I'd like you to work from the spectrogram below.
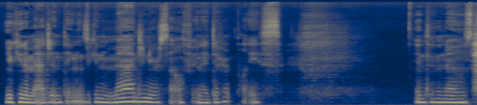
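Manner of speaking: unhurried meditation voice with long pauses; guided meditation. Real, not acted. Podcast host leading burned-out listeners into breathing, calm meditation voice. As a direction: softly guide them into rest, leaving space to breathe.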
